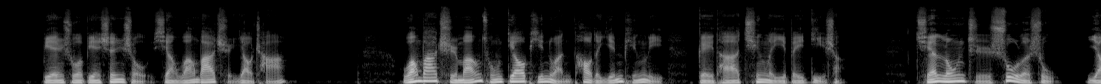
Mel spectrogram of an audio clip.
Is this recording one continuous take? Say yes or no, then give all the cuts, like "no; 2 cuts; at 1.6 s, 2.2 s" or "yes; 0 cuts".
yes; 0 cuts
